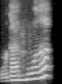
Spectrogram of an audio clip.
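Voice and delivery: mock surprise. Patient questions bringing clothes.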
